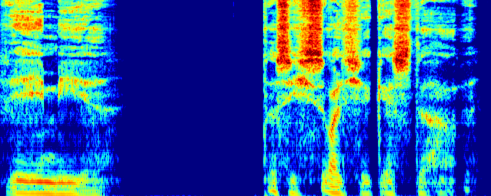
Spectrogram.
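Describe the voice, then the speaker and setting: An actor playing a bitterly tormented lord in a radio play, lamenting with laboured speech. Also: male voice, low-pitched, drawn-out words, exaggerated voice. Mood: bitter despair. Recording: distant from mic, faint music.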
